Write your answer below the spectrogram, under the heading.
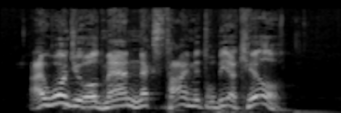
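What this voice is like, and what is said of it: Character voice with put-on accent. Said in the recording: “my accent is getting worse.”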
